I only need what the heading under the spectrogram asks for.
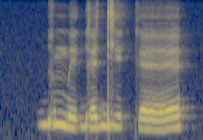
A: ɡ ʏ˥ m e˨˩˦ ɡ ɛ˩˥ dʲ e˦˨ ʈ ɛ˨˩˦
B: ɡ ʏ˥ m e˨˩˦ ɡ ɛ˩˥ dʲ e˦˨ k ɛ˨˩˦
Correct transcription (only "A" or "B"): B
